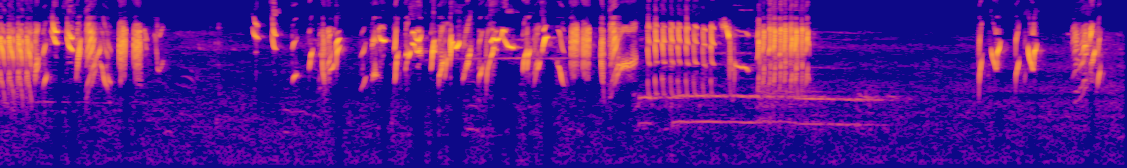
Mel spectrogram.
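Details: Parva European goldfinch, twelve years old, in a long run of fast tinkling twitters and dense buzzy rattles. Two steady, low, drawn-out tones sound faintly in the background partway through.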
